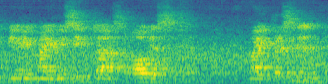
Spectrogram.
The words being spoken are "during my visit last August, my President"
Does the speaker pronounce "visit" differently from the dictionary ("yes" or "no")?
yes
